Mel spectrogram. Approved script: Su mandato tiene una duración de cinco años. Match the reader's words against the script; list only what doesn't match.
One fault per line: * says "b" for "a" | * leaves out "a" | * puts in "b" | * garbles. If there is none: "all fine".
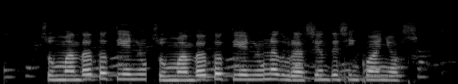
* puts in "su mandato tiene"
